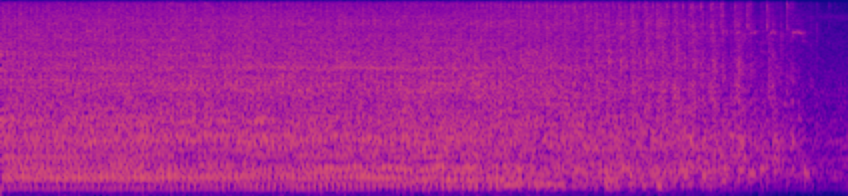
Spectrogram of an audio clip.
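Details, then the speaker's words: Freshly installed engine on a modified ride-on mower, battery just wired, throttle and choke cables not yet hooked up: turns over, catches right away, settles into steady even beat; normal start and running. "that's awesome. Well, it's a runner. That's good. Well, we knew it was a runner, but it's a runner on this."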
